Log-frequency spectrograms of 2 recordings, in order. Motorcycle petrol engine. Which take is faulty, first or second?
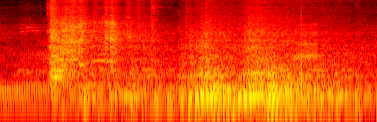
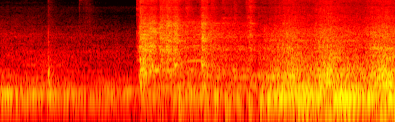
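first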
